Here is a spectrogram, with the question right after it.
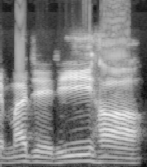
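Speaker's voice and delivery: "مجری ہا" as maj-REE-haa; long ee after the r in "مجری ہا"; written "ri" reading. Shown as a demonstration. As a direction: read "مجری ہا" as spelt, with ee. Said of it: "لفظ لکھنے میں".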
